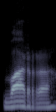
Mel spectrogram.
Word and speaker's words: Varra: just say you pronounced the album title so correctly? Probably because like Sami and Finnish are in the same language group, but there are so many people who don't have the R, the varra.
